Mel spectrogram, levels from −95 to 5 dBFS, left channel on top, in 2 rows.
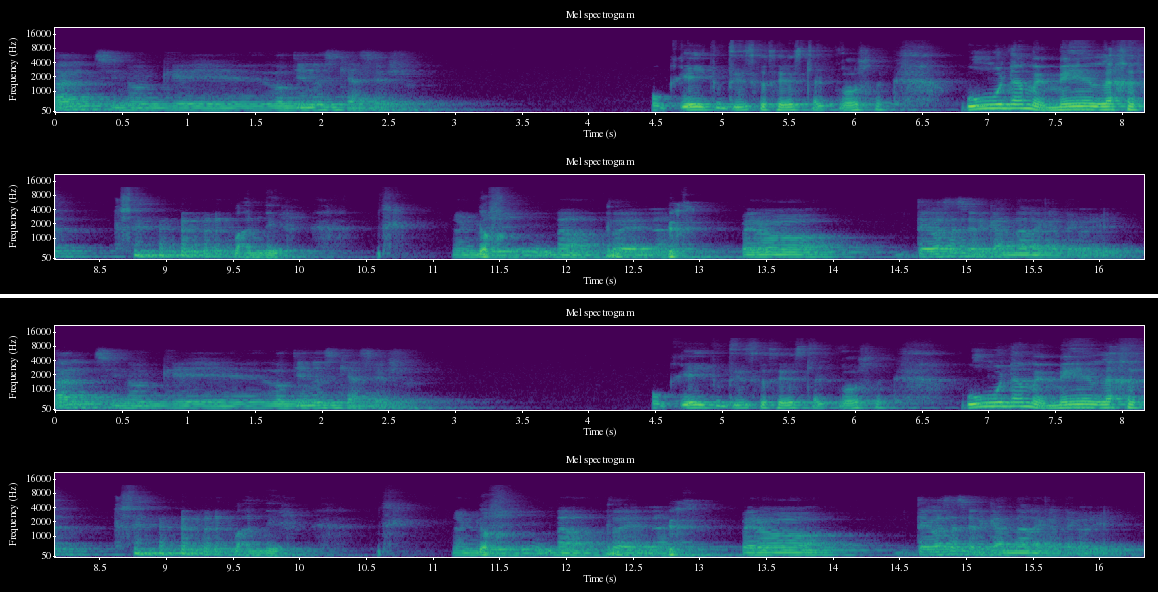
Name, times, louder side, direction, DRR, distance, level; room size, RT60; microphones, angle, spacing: voice 1, 0.0-2.6 8.6-9.7 11.2-12.8 13.3-13.9 14.5-16.1, left 1 dB, ahead, -1 dB, 2.2 m, -31 dB
voice 2, 4.5-8.2 8.7-8.8 9.5-10.4 10.6-10.8 11.3-11.6 12.3-12.4 12.8-12.9, left 3 dB, 25° left, 9 dB, 0.4 m, -26 dB
12.5 x 9.6 x 5.7 m, 1.2 s
head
